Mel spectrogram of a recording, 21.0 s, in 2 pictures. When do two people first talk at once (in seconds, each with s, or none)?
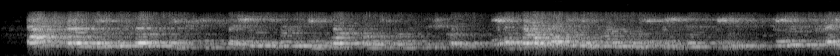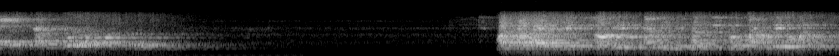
none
